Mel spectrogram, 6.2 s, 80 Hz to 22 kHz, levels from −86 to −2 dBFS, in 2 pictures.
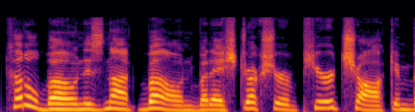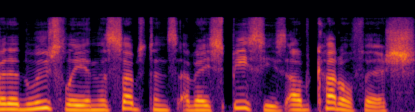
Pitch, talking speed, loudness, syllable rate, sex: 185 Hz, 200 wpm, -18 LUFS, 5.3 syllables/s, male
